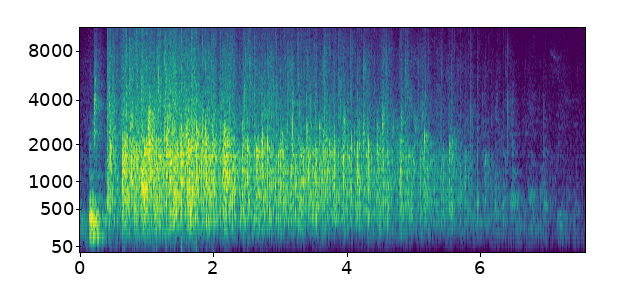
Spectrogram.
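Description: An audience applauds loudly, then the clapping fades away.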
